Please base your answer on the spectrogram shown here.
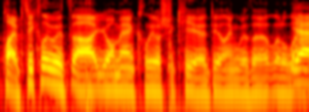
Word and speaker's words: Khalil Shakir: his most targeted player particularly with your man Khalil Shakir dealing with a little Yes, that is the way that is the correct pronunciation. Yes, Khalil Shakir.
